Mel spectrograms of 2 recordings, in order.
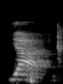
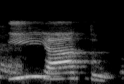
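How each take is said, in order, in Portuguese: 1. O i e o a formam uma única sílaba. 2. O i e o a ficam em sílabas separadas. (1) "A gente não fala hiato" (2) "as vogais, né, separadas"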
